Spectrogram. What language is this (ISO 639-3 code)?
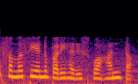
kan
